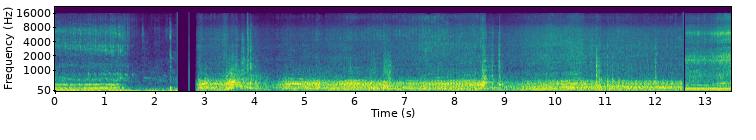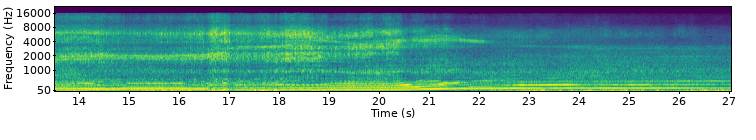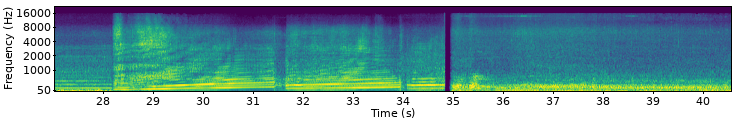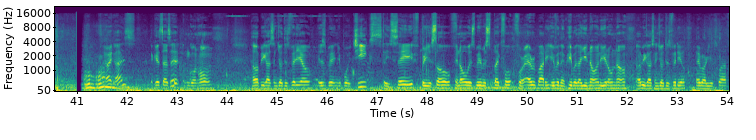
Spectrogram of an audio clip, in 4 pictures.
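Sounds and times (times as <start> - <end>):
car engine revving and accelerating: 2.8 - 41.6.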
